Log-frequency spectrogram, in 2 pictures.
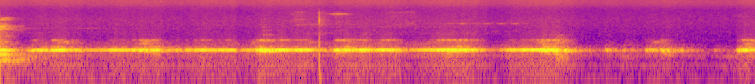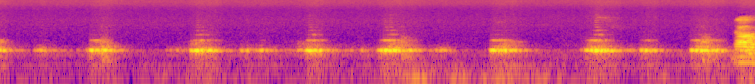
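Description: A steady mid-pitched meditation tone from a background recording played through a speaker, swelling about once a second and breaking into separate pulses about halfway through.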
